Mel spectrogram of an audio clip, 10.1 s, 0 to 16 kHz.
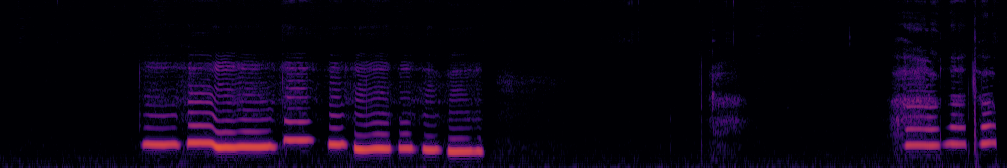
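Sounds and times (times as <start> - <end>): woman humming: 1.4 - 4.9.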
